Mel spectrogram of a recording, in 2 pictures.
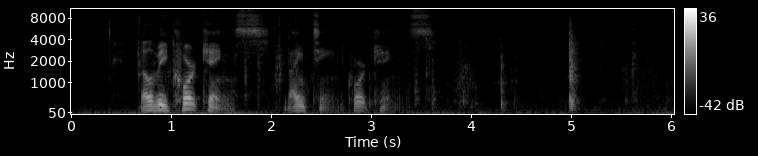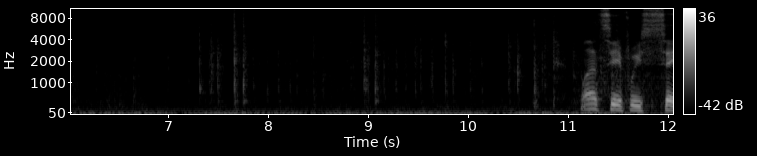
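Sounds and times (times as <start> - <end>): computer keyboard typing: 7.0 - 11.2.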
